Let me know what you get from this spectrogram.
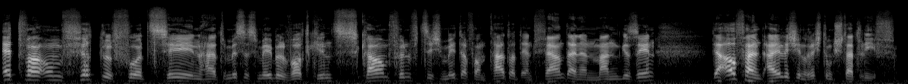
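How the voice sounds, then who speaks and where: An actor playing a stern, controlled state prosecutor in a radio crime play, speaking in clipped, matter-of-fact phrases. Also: male voice, on the high side, lively intonation, moderate pace, pushed and bright, no room sound. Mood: cool, official.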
